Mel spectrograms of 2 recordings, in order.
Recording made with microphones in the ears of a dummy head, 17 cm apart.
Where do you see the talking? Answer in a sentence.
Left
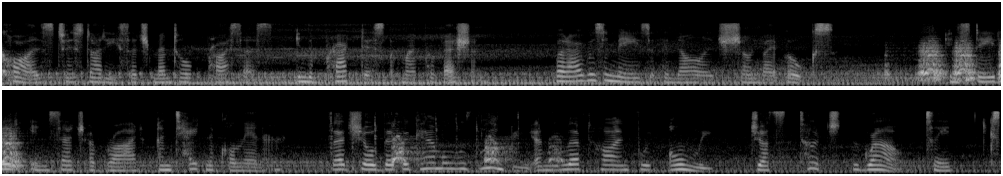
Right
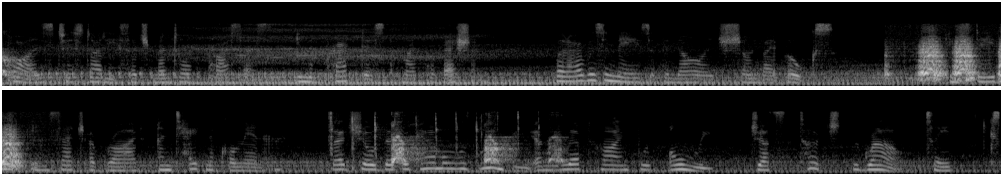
In this clip you hear the talking on the left.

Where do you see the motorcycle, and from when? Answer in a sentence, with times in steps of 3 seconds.
In this clip you hear the motorcycle on the right from 0 s, in the centre from 3 s and on the left from 6 s.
